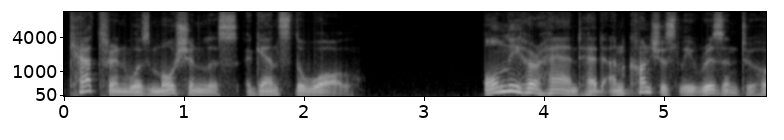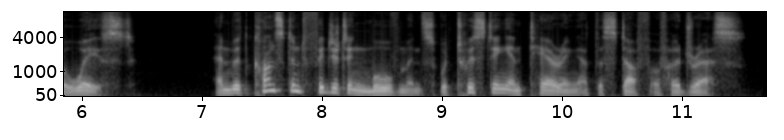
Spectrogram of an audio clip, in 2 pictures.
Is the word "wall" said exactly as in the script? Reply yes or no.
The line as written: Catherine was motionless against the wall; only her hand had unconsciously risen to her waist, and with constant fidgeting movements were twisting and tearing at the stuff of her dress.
yes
